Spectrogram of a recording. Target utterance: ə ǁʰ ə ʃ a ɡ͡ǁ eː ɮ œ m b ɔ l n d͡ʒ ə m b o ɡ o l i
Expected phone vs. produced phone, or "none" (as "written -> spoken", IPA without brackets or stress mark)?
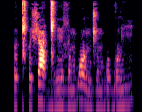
œ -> ə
